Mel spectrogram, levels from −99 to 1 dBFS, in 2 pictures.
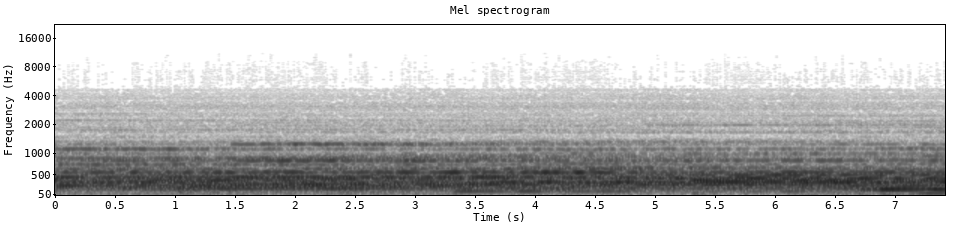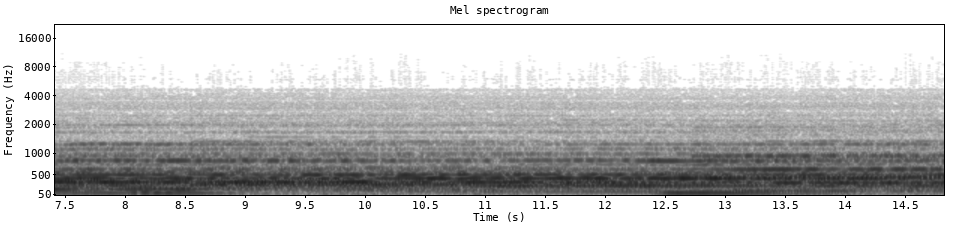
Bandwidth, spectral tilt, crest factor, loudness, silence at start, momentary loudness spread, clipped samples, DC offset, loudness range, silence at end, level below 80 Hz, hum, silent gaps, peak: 4.2 kHz; -12 dB/octave; 12 dB; -18 LUFS; 0 s; 3 LU; under 0.1%; under 0.1%; 2 LU; 0 s; -38 dBFS; none; none; -4 dBFS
